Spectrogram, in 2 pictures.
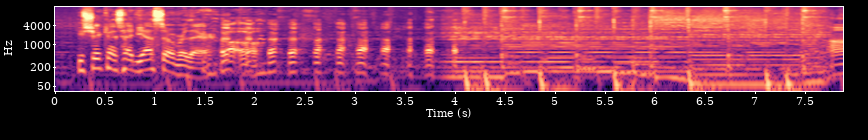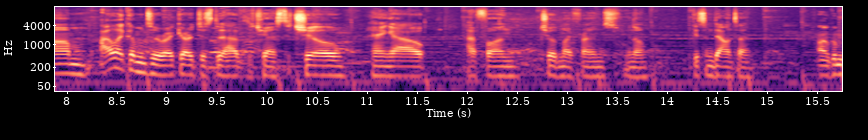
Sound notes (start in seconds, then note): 1.4 laughing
